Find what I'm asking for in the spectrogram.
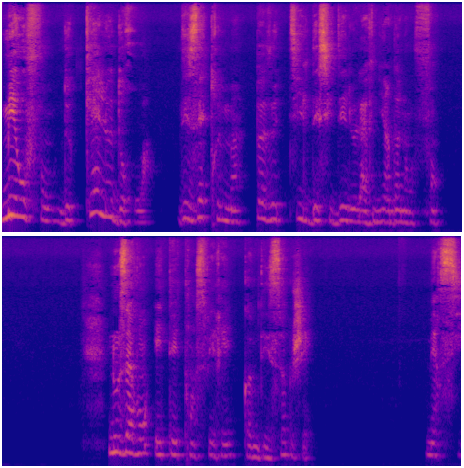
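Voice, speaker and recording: A woman talks at a very slow pace with long, frequent pauses. Her voice is somewhat breathy with a dark, mellow tone and ordinary pitch variation. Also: medium pitch for a woman. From France (Creuse), born in Réunion. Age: 60s. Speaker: activist. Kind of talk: prepared statement. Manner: formal.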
